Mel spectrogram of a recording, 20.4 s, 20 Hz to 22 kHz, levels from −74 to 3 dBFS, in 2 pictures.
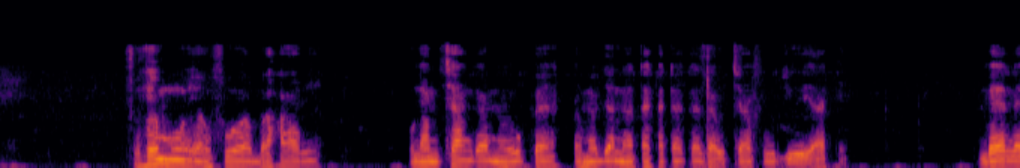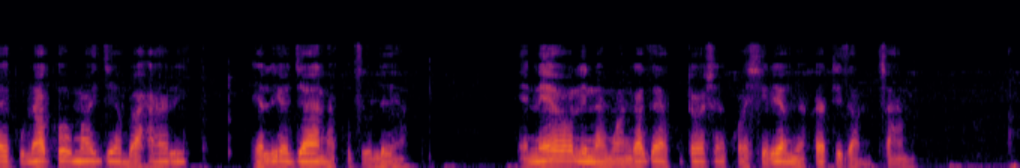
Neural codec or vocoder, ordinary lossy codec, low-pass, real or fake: codec, 16 kHz in and 24 kHz out, 2.2 kbps, FireRedTTS-2 codec; AAC, 32 kbps; 7.2 kHz; fake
